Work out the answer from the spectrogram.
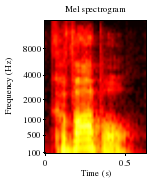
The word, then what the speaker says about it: Kvapil: And Carson Kvapil in, how do you pronounce that name? Kvapil.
